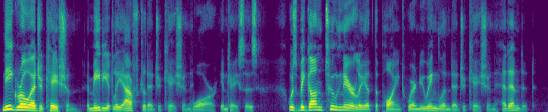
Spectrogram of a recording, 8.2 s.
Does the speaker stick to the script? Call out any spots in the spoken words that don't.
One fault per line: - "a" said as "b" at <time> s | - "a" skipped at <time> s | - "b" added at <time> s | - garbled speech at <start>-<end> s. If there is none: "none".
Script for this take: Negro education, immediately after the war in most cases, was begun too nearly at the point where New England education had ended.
- "the" said as "education" at 2.2 s
- "most" skipped at 3.4 s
